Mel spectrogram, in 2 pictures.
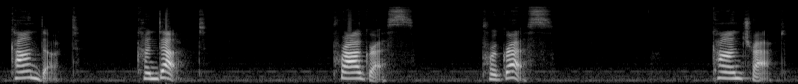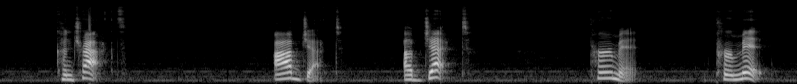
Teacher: again we stress the first syllable in the nouns and the second syllable in the verbs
